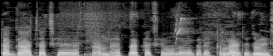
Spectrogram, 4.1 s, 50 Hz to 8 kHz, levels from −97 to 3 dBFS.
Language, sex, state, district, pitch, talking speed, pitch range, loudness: Bengali, male, West Bengal, Purulia, 120 Hz, 130 wpm, 115-125 Hz, -20 LUFS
